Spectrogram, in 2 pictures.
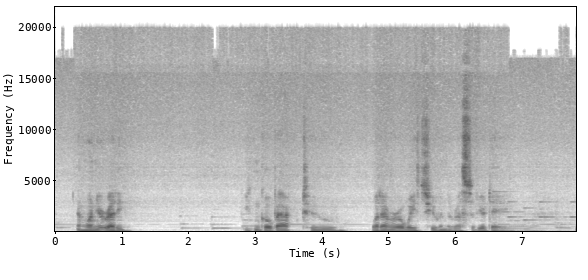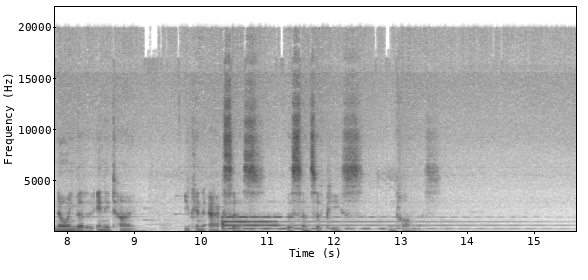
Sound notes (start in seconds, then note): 14.5 bell tone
